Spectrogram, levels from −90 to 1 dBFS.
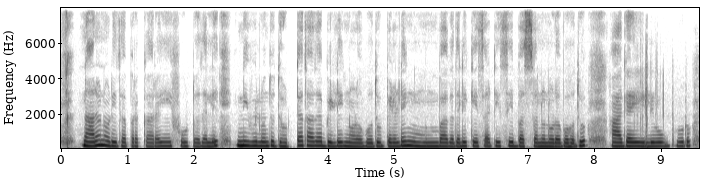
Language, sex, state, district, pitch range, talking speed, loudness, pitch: Kannada, female, Karnataka, Bellary, 210-230 Hz, 125 wpm, -17 LUFS, 215 Hz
